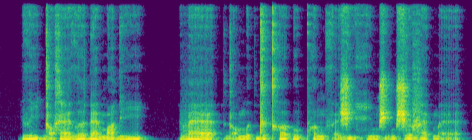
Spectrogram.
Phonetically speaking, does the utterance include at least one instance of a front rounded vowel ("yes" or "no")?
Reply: no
